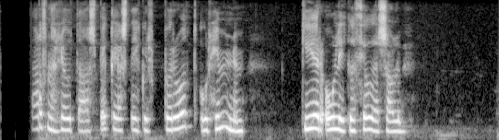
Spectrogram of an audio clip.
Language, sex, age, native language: Icelandic, female, 14, Icelandic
